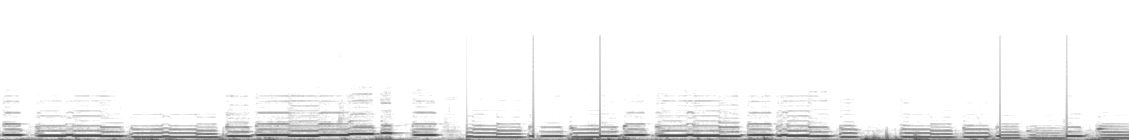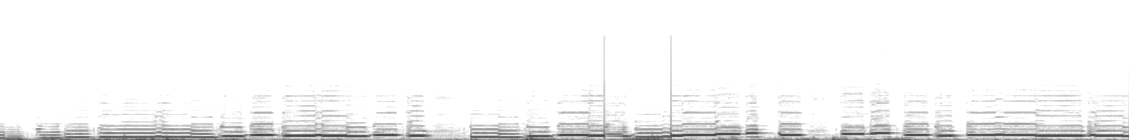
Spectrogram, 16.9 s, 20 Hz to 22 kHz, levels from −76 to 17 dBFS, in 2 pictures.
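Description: At 3.5 to 4.5 s and again at 7.5 to 8.5 s, chunks out of order: a 500 ms block arrives one slot late, so two neighbouring blocks swap and the sound jumps ahead, then back, with a hard join at each seam. From 12.0 to 13.5 s a block lands two slots late, scrambling 1.5 s. On a spectrogram, vertical seams mark abrupt discontinuities at the joins. The waveform shows step jumps there.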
